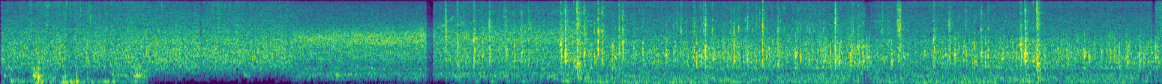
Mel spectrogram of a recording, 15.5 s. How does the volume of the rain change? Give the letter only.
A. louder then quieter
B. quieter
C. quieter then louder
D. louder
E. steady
E.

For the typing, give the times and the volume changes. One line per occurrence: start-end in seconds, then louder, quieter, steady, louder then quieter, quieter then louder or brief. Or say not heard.
5.9-13.9 quieter.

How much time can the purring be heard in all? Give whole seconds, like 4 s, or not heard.
2 s.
